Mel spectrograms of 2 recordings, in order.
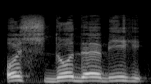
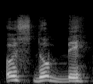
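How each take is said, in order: First: Both d sounds are clearly pronounced. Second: One d sound is dropped entirely. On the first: The speaker calls it right. "بس كده لازم ابين الدالين" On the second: The speaker calls it wrong. "جاب الساكنة وضيع المتحركة، ما ينفعش"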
